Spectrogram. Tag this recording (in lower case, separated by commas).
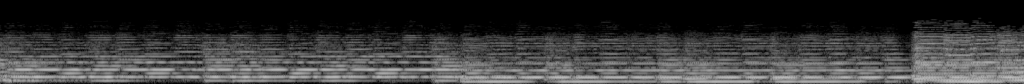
cello, bowed string instrument, double bass, fiddle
